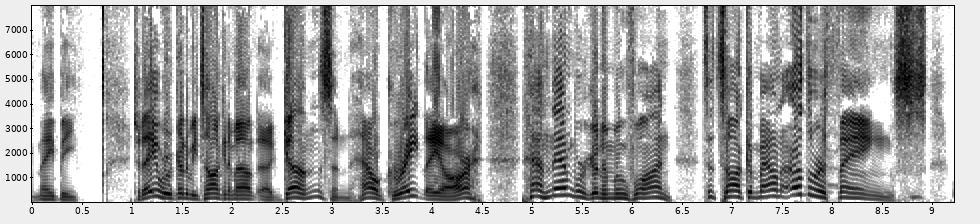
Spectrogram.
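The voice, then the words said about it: Put-on Midwestern American accent. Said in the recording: “somewhere in the Midwest of America, maybe ... my accent and how no one really knows which part of America it comes from”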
